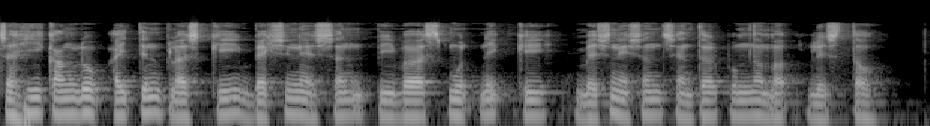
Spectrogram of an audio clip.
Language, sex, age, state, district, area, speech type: Manipuri, male, 18-30, Manipur, Imphal West, urban, read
